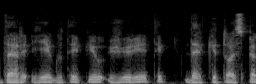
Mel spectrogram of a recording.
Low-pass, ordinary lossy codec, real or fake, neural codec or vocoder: 14.4 kHz; MP3, 48 kbps; real; none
